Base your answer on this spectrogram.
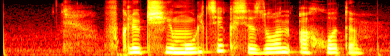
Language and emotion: Russian, neutral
